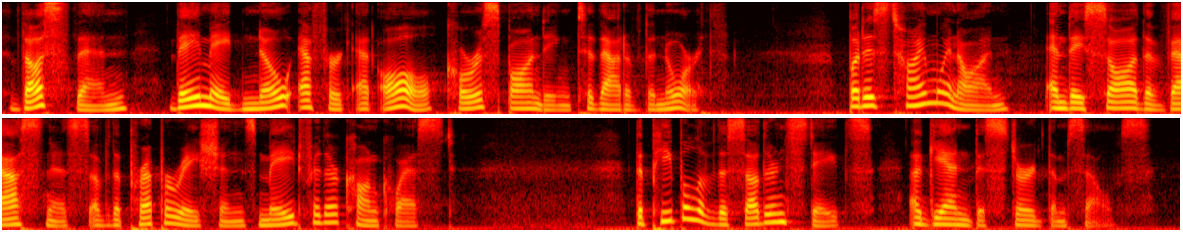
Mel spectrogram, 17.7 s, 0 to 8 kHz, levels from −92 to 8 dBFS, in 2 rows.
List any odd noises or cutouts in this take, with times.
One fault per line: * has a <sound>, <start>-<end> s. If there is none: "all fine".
all fine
